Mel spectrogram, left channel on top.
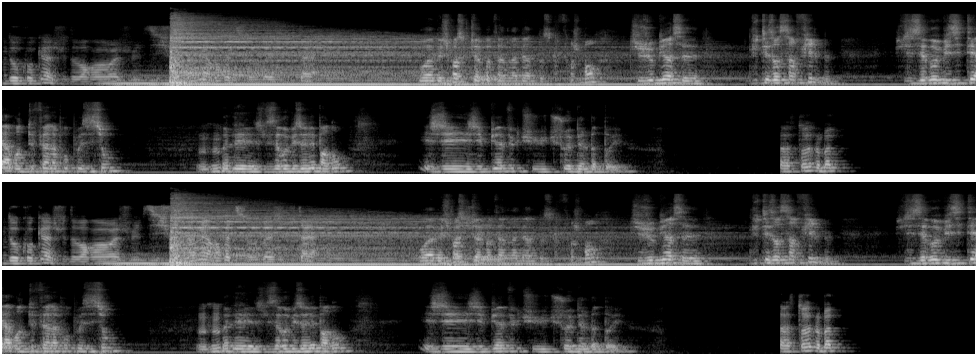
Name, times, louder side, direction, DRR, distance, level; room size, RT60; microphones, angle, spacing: voice 1, 0.0-3.3 4.5-5.0 11.7-12.0 17.5-18.0, right 2 dB, 55° right, 1.0 m, -26 dB
sound 1, 0.9-9.8, left 1 dB, 5° right, 1.7 m, -26 dB
sound 2, 1.7-7.7, equal, 25° left, 1.3 m, -26 dB
voice 2, 4.2-7.1 7.4-8.3 8.9-10.9 11.9-13.4 13.9-16.0, left 1 dB, 70° left, 2.4 m, -23 dB
5.4 x 4.2 x 5.5 m
head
